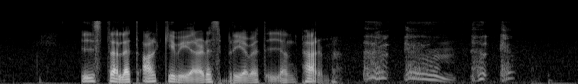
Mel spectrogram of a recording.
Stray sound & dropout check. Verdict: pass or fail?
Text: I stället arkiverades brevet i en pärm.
fail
